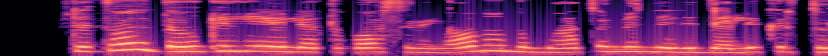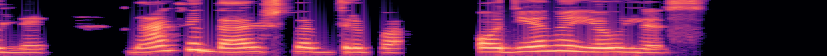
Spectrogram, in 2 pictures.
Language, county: Lithuanian, Kaunas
